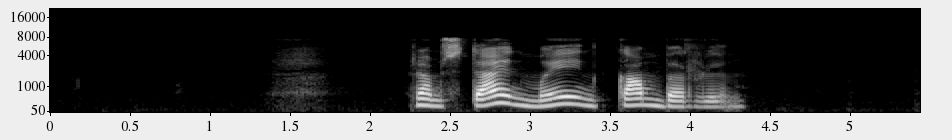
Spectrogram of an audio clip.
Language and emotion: Russian, neutral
